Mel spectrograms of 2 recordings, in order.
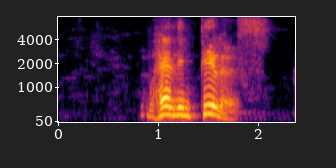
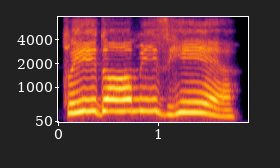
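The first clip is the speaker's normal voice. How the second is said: high, loud proclaiming cry; joyful shout; 9 semitones higher, 3 dB louder, slower than usual. Real, not acted. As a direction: shout it out to the crowd. Shouted line after chant.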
